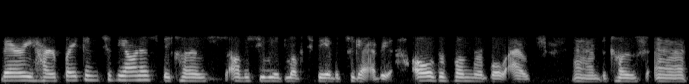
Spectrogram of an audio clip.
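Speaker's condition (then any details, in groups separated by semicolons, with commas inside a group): Cleft palate; congenital cleft palate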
